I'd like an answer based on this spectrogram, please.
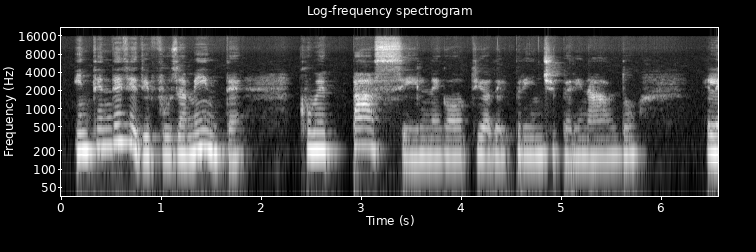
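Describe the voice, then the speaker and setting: A normal speaking voice from a woman, fairly low in pitch, with ordinary pitch variation at a fairly slow pace. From Modena, Italy. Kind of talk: dramatic reading of a historical letter.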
